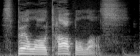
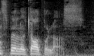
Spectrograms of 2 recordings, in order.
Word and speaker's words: Spilotopoulos: I would say it and I would pronounce it like Spilotopoulos. But no, it's Evan Spilotopoulos.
